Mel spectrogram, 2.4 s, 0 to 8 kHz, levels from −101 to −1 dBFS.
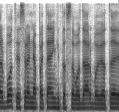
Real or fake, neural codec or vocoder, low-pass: fake; codec, 24 kHz, 3.1 kbps, DualCodec; 7.2 kHz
